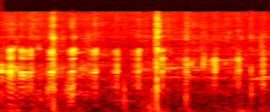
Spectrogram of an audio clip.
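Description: Water splashing and sloshing against a camera held at the surface of a swimming pool, with irregular small clicks and knocks.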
